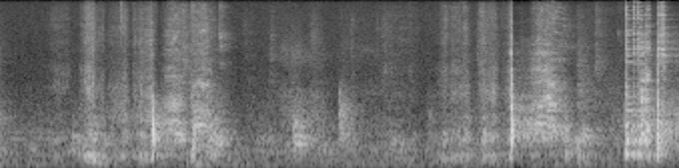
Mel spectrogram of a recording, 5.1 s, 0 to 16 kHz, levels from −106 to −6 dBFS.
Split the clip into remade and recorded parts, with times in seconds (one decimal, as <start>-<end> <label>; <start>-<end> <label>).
0.0-5.1 recorded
